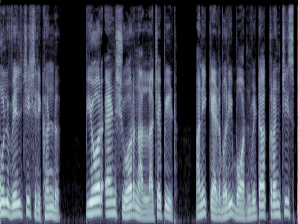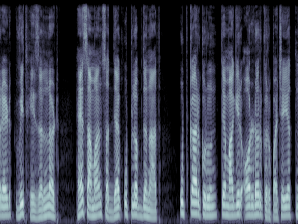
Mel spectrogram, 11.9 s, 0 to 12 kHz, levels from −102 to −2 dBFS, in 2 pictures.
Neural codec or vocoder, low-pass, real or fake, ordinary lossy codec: none; 10.8 kHz; real; none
